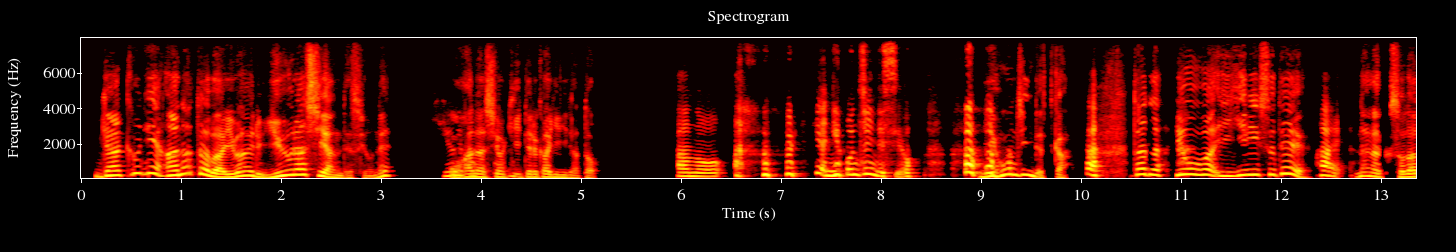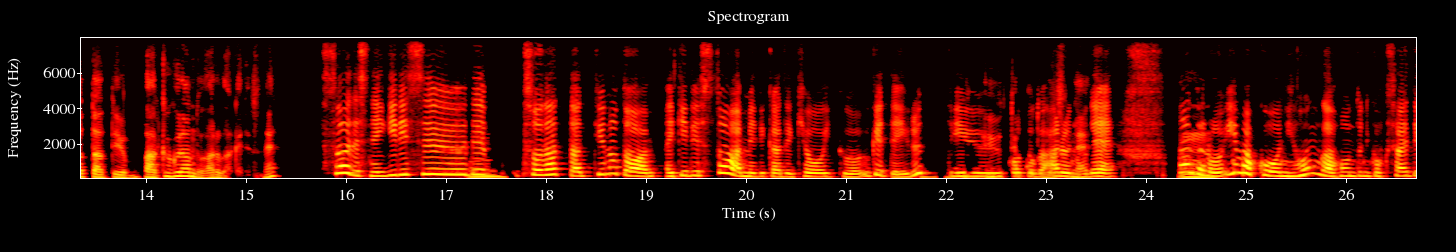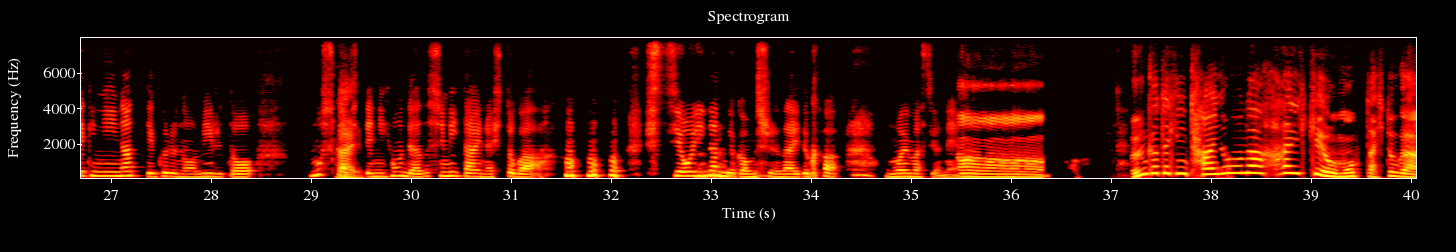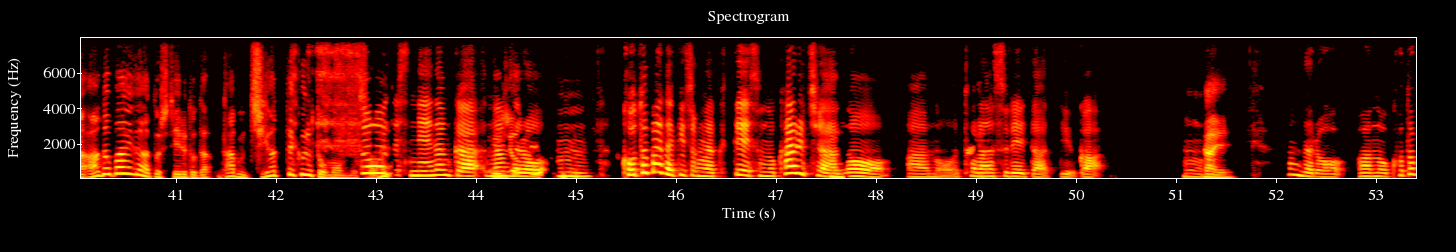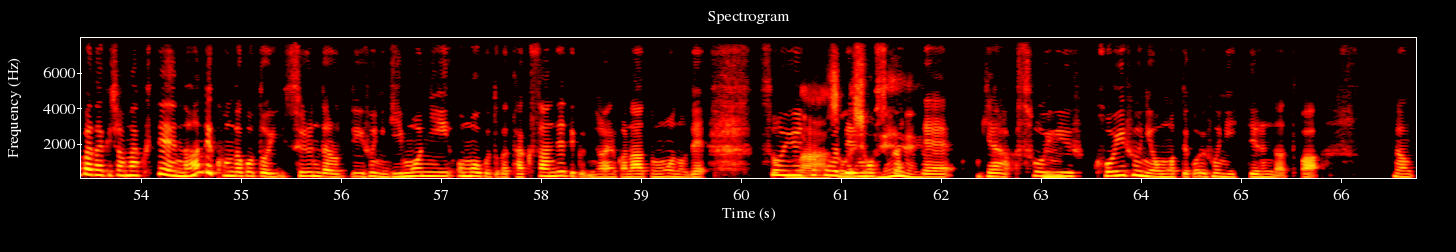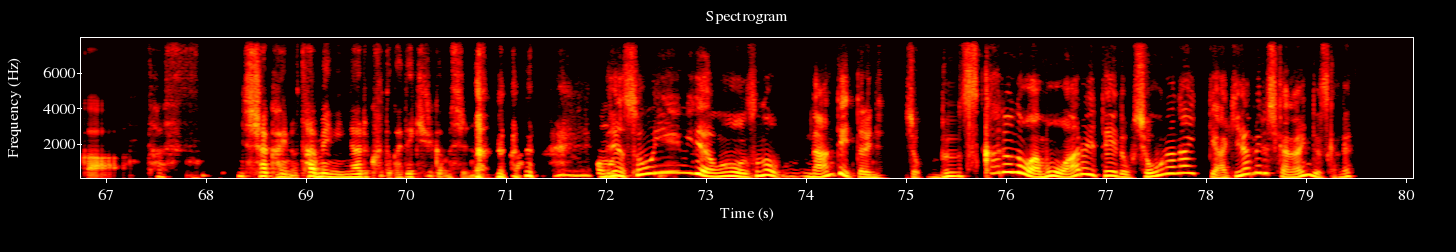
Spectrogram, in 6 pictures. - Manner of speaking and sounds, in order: laugh; laughing while speaking: "いや日本人ですよ。 はい"; laugh; other background noise; unintelligible speech; laugh; laughing while speaking: "必要になるのかもしれないとか"; laugh; laugh
- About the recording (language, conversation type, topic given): Japanese, podcast, 多様な人が一緒に暮らすには何が大切ですか？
